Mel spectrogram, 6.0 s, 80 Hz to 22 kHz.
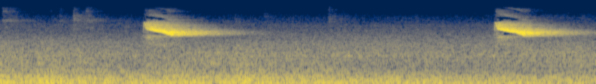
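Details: Japanese white-eye trapped in a building at Taipei Artist Village, Taiwan, 2006, giving two thin, high, slightly falling calls about three and a half seconds apart over a steady low rumble.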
